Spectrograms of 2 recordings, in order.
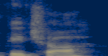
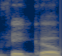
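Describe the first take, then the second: First: The name ends with an a sound. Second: The name ends with an o sound. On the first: This is the name's actual form. The speaker calls it right. "but it's actually Ficha" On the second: This is how most people say the name. The speaker calls it wrong. "everybody was calling him Fico"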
